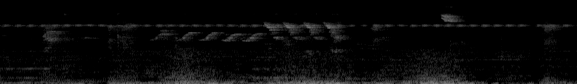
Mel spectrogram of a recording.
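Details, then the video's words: Double-collared seedeater (papa-capim, coleiro) singing in the Brazilian caatinga, the sought-after "Tui Tui" song style for training birds: a run of quick, slurred, repeated whistled notes, then higher buzzy phrases, over a steady high whine and low rumble. "PAPA CAPIM CANTANDO MUITO"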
